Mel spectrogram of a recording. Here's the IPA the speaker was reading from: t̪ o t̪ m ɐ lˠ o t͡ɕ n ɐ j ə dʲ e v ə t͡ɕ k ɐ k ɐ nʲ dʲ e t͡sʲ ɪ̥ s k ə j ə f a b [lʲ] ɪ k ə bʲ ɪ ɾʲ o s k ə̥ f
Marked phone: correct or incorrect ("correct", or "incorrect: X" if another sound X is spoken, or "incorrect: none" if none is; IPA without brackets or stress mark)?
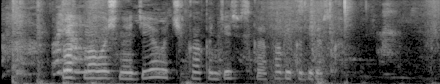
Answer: incorrect: ɾʲ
